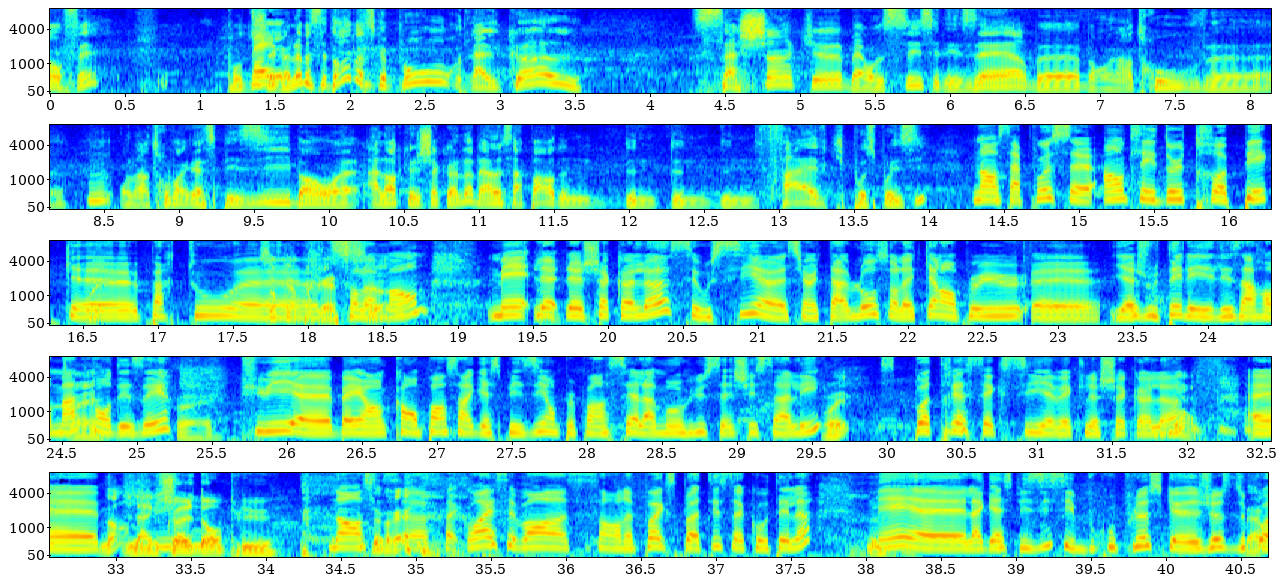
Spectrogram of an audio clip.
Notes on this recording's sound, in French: le Mont Albert où nous avons enregistré l'épisode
